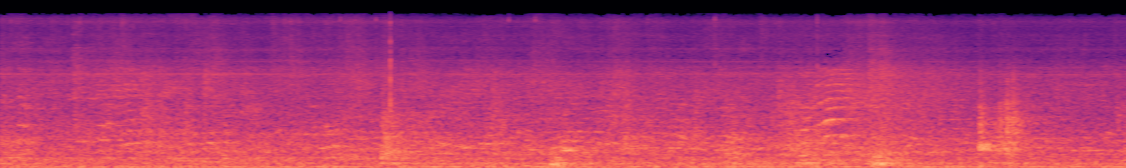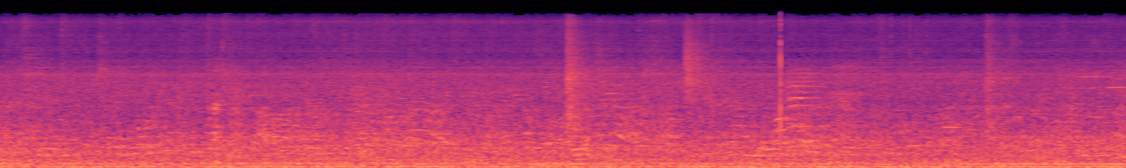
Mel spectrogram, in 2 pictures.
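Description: A jet engine roars steadily in the distance, muffled through glass.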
